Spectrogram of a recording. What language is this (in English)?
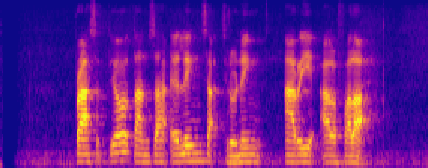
Javanese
